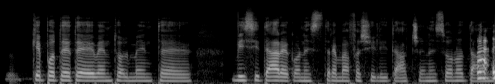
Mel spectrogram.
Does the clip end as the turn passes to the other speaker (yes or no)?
yes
